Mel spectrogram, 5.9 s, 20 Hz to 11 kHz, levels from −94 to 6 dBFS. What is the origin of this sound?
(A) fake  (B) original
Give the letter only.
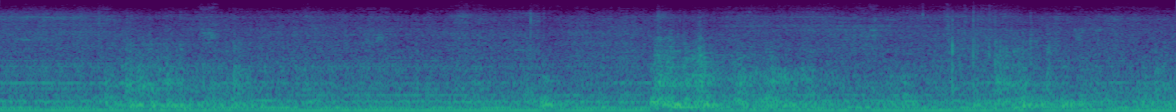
B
